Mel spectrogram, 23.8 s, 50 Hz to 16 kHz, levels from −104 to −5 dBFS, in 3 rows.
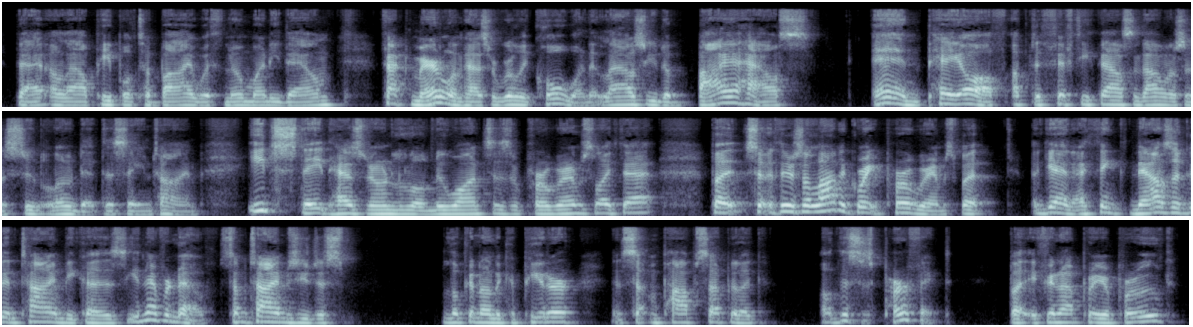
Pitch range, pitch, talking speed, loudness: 130-160 Hz, 140 Hz, 235 wpm, -27 LUFS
